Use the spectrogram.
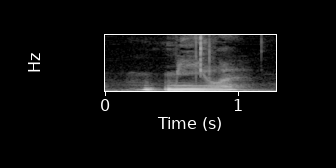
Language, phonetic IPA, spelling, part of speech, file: Czech, [ˈmiːlɛ], míle, noun, Cs-míle.ogg
- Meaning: mile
